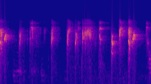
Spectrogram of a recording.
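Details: Brief, rich passage of orange-headed thrush lure song aimed at caged birds: tumbling, warbled phrases and buzzy notes delivered in quick succession with tiny pauses.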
